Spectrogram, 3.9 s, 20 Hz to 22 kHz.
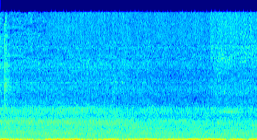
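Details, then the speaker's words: HL 1060Z 100W CO2 laser cutter water chiller running after power-on (green LED lit): a steady low hum at a constant tone with fan rush over it, no knocking or rattling. The compressor is healthy; air blows from the back. "And then power on the water chiller. The green LED lit and the water chiller start working. We will hear the sound from compressor."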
